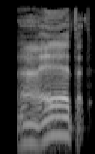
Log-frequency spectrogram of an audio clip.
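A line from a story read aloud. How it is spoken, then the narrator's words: Exclaimed. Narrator (Russian): воскликнул майор Барри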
